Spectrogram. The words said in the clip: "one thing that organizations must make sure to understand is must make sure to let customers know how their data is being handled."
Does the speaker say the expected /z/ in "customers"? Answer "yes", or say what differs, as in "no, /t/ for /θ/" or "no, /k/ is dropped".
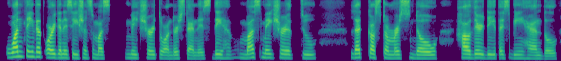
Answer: no, /s/ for /z/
